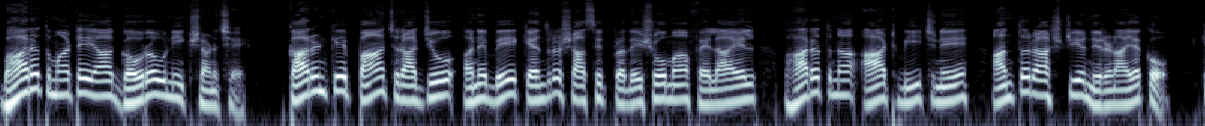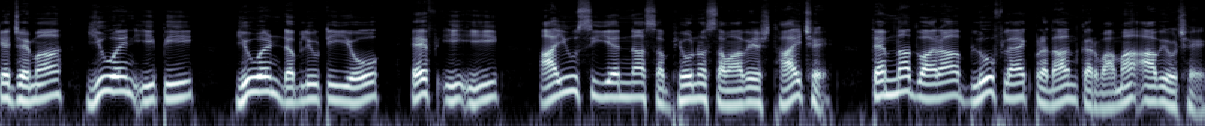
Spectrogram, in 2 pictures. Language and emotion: Gujarati, neutral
